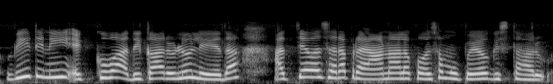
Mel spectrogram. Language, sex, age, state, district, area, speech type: Telugu, female, 18-30, Telangana, Nizamabad, urban, spontaneous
